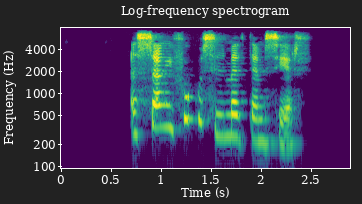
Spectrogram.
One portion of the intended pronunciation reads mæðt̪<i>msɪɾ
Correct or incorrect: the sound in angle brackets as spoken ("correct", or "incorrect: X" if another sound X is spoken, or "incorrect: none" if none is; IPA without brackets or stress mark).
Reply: incorrect: æ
